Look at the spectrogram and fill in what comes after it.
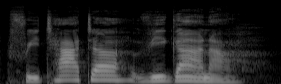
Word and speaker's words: frittata vegana: Yes, thank you for your recipe last week of the Swiss rösti And now I'm excited to hear about the Italian meal, frittata vegana. – Yes, you pronounced it very well.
